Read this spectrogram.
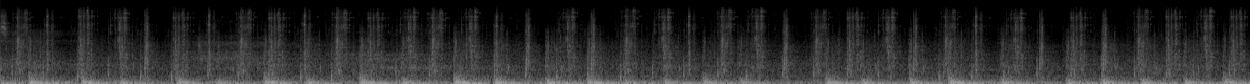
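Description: Armoured footsteps clank quickly and steadily on stone steps.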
